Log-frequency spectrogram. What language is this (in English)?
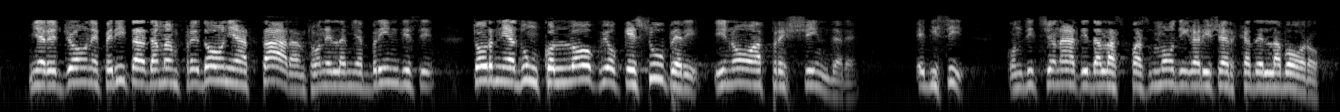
Italian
